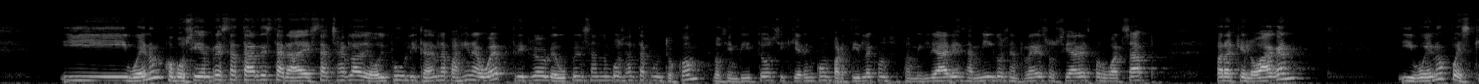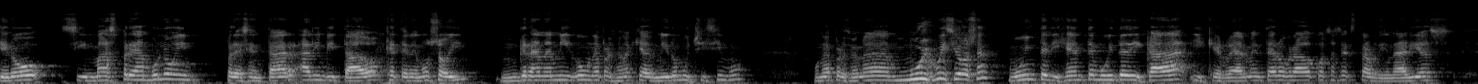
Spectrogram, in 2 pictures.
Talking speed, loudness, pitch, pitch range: 145 wpm, -29 LUFS, 185 Hz, 170-200 Hz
